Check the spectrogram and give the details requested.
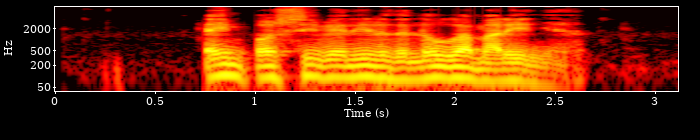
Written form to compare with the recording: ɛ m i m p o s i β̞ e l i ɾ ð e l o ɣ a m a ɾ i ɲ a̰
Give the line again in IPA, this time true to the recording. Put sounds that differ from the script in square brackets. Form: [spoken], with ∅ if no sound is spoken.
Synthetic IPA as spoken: ɛ [∅] i m p o s i β̞ e l i ɾ ð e l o ɣ a m a ɾ i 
